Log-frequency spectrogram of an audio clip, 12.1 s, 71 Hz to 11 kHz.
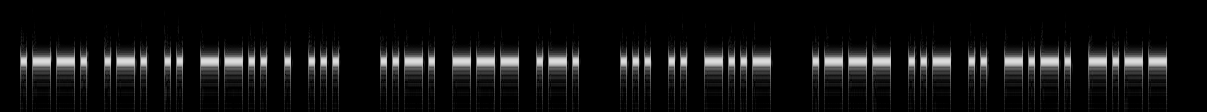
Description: Morse code, heard as a keyed tone, about 20 wpm, 700 Hz. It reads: PRIZES FOR SIX JUICY
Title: Pangram Challenge v2 - 20wpm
